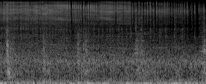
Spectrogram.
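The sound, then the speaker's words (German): The four sails of a post windmill on a small hill in Marzahn, Berlin, turning on a windy day, with faint rattling and creaking clicks repeating every half second or so over a steady, dense rush of wind and low rumble. No voices. “Rundherum Plattenbauten hier in Marzahn und auf so einem kleinen Hügel eine schöne Bockwindmühle. Und jetzt gerade drehen sich die vier Flügel auch. Ist nämlich ein schöner windiger Tag heute. Hören Sie mal, wie das knattert und knarzt.”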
